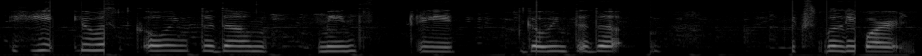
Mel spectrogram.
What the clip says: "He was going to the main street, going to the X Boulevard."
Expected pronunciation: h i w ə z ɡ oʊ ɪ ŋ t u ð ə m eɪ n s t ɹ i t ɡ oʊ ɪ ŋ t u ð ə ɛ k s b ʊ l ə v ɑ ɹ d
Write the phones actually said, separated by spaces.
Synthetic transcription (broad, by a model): h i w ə s ɡ oʊ ɪ ŋ t u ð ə m eɪ n s t ɹ i t ɡ oʊ ɪ ŋ t u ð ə ɛ k s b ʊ l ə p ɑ ɹ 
